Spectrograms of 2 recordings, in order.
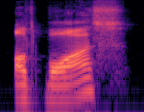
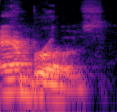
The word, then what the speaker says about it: Ambroise: Saint Ambroise. Ambroise? Ambroise. Think of it, Ambrose. Ambrose, okay. In French, it's Ambroise. Ambroise?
